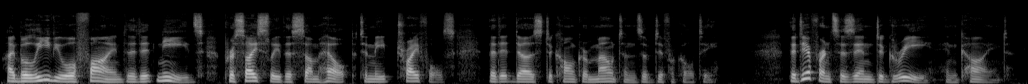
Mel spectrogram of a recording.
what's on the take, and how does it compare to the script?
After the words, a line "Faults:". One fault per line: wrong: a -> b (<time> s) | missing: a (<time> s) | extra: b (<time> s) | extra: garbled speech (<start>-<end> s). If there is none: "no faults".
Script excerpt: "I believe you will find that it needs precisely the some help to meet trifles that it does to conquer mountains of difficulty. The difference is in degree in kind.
"I believe you will find that it needs precisely the some help to meet trifles that it does to conquer mountains of difficulty. The difference is in degree in kind.
Faults:
no faults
